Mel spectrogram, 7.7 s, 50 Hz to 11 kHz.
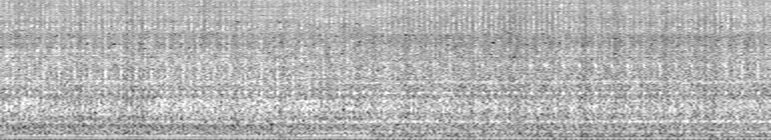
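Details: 326 V8 in a big wagon at cold idle, exhaust leak partly fixed: uneven, rapid knocking clatter, apparently in the front three-quarters of the engine, quieter when warm; owner suspects rod knock or pinging, unconfirmed.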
